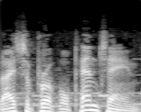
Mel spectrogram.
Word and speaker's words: isopropylpentane: It sounds like isopropyl alcohol, but isopropylpentane.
